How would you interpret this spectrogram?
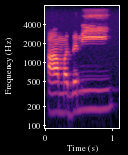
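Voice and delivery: आमदनी slowly as आ-मद-नी, vowel after म; clear pronunciation. Shown as a demonstration. Teacher asking for clear reading, आमदनी slowly as आमद-नी. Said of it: "आप पढ़िए साफ साफ".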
